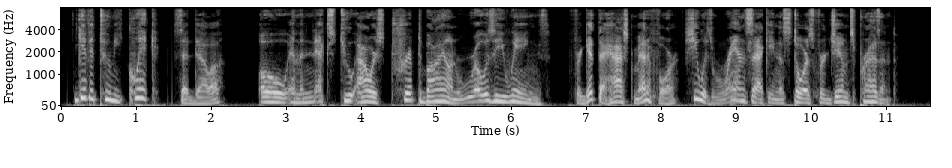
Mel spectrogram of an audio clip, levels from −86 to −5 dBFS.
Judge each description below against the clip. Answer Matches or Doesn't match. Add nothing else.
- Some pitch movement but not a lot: Doesn't match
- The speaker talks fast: Doesn't match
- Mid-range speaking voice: Matches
